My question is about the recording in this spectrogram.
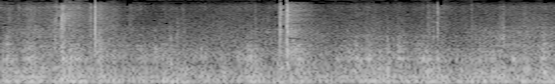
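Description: Small metal craft spatula scraping under vinyl stickers on a plastic Cricut cutting mat, with a few sharp little clicks and taps, one about a quarter second in and another about a second in.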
